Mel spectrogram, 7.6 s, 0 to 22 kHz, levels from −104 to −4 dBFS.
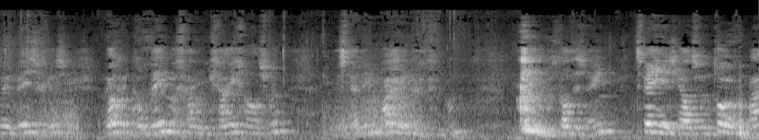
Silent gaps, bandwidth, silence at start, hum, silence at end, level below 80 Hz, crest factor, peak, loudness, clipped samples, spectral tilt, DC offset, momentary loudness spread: none; 16 kHz; 0 s; none; 0 s; -52 dBFS; 22 dB; -4 dBFS; -26 LUFS; under 0.1%; -5 dB/octave; under 0.1%; 17 LU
